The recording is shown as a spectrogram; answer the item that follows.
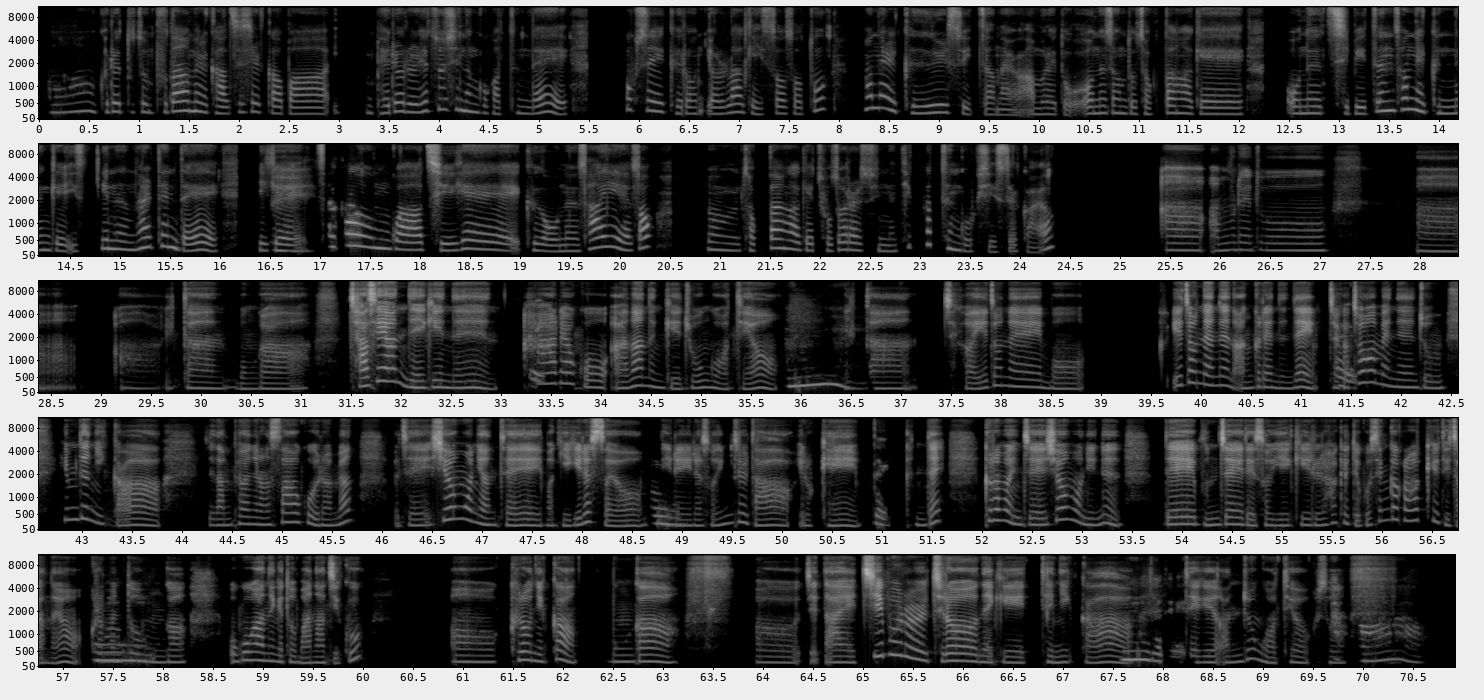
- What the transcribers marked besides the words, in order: other background noise; tapping; gasp
- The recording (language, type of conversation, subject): Korean, podcast, 시댁과 처가와는 어느 정도 거리를 두는 게 좋을까요?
